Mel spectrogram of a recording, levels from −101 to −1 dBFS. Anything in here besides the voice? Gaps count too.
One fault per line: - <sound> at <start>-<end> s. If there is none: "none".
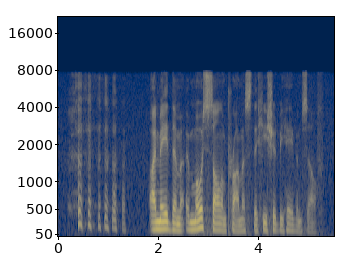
- laugh at 0.2-1.4 s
